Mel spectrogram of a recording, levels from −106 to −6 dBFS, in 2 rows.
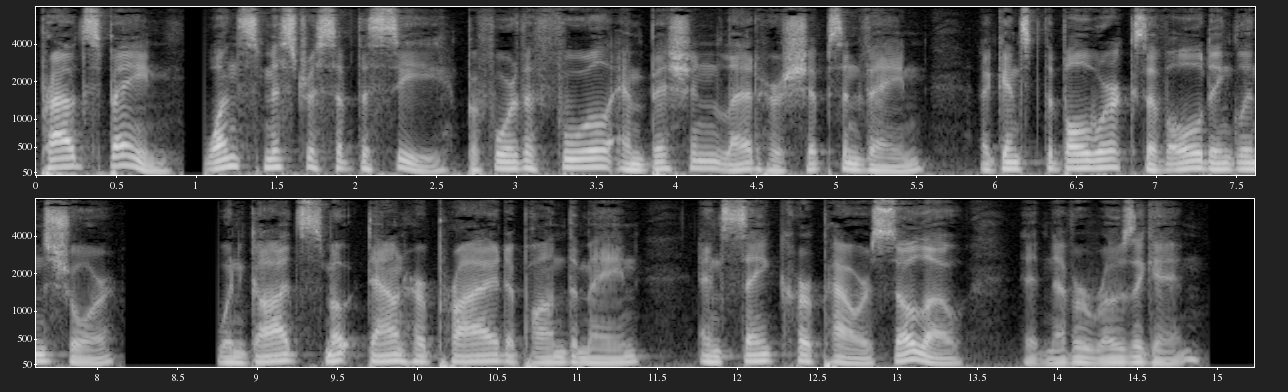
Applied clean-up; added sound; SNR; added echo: none; none; none; none.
